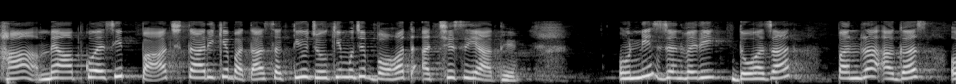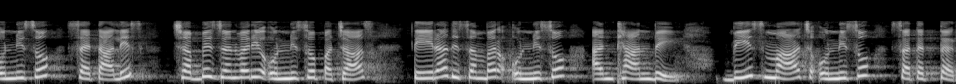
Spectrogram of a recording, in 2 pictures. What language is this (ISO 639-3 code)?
hin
